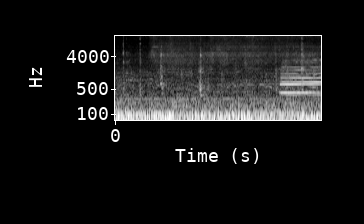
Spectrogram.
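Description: Metal spatula clicking and scraping against a large flat iron tawa as liver pieces are stir-fried, over a steady low rumble. Near the end a vehicle horn sounds once for about a second.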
